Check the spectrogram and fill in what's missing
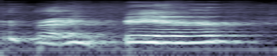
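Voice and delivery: high sing-song voice to the cat; talking to a pet. Real, not acted.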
